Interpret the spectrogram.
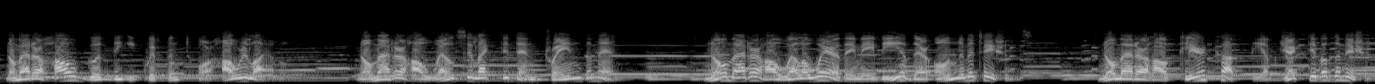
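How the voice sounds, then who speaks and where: An American man narrating a 1960s instructional film in an authoritative, emphatic, measured oratorical way. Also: medium pitch, sing-song. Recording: tinny band-limited 1960s film soundtrack, loud music. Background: loud musical score.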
